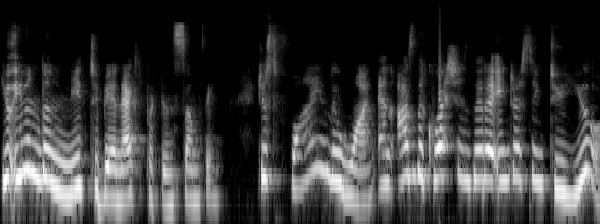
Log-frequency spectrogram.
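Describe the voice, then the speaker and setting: The speaker talks fairly quickly in a Russian accent. Pitch swings very widely throughout. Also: woman, extremely high pitch for a woman. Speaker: podcast host and content creator. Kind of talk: tutorial.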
